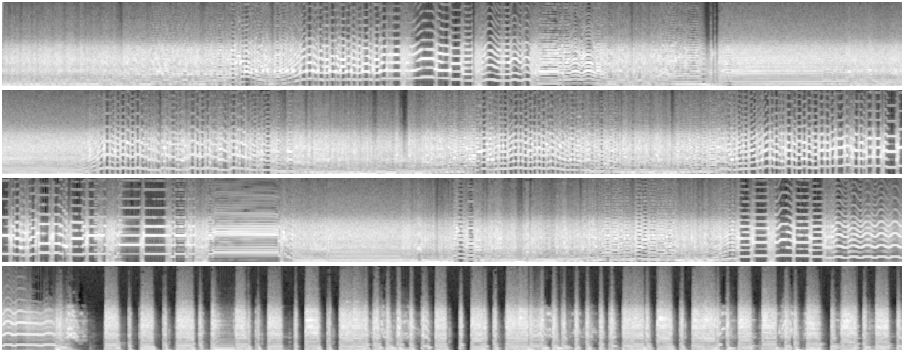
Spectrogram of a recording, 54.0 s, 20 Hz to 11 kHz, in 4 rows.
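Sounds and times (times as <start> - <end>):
distorted electric guitar lead: 0.0 - 54.0.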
